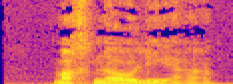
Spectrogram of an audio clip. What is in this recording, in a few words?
"magnolia", Dutch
